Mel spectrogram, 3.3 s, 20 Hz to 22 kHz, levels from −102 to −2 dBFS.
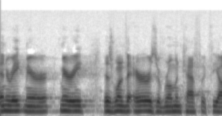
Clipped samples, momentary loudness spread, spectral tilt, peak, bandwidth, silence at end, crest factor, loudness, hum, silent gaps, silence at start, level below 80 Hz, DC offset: under 0.1%; 6 LU; -8 dB/octave; -10 dBFS; 7.2 kHz; 0 s; 16 dB; -26 LUFS; none; none; 0 s; -76 dBFS; under 0.1%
